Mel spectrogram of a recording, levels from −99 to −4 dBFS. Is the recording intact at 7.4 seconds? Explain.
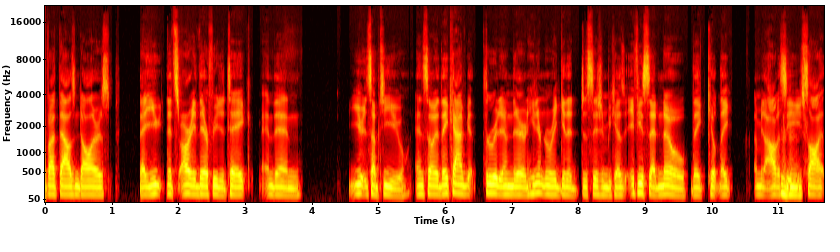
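Yes, the audio is intact at 7.4 seconds, with no dropout, click, distortion or other fault audible at that point in the speech.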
